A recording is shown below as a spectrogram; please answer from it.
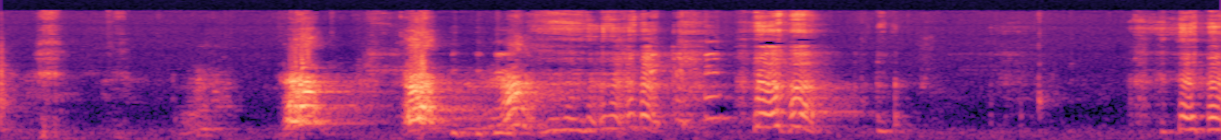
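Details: Brad and Odie, two dogs going after a giant grasshopper, give a burst of overlapping, uneven barks and yelps with some scuffling noise in a small indoor space.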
